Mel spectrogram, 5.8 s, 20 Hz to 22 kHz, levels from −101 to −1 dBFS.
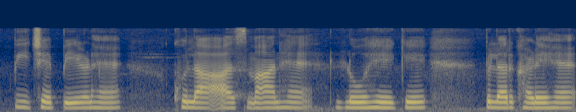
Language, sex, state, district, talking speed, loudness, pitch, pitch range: Hindi, female, Andhra Pradesh, Chittoor, 115 wpm, -30 LUFS, 190 Hz, 185-195 Hz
